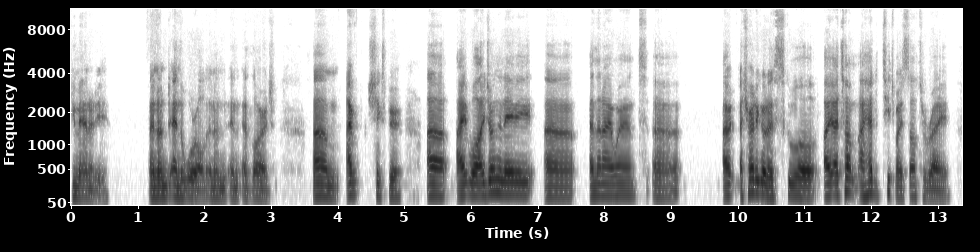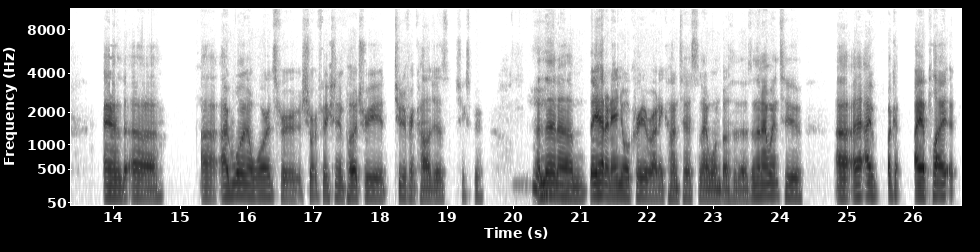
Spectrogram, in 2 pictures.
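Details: 34-year-old man with Tourette's disorder, onset at age 19 during Navy service, also with motor tics and comorbid OCD; involuntary recurring vocal tic of the word "Shakespeare"; vocal tic (Tourette's disorder).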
